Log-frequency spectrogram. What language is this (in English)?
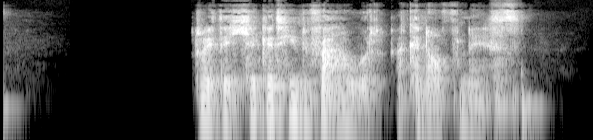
Welsh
